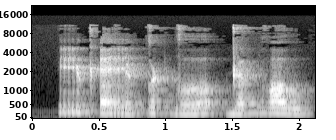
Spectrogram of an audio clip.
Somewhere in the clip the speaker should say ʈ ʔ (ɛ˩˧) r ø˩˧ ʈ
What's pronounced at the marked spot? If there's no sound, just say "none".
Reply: ɛ˩˧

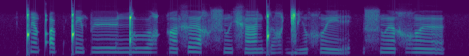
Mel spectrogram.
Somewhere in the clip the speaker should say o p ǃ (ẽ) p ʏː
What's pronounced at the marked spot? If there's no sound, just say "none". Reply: ẽ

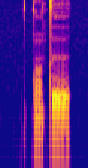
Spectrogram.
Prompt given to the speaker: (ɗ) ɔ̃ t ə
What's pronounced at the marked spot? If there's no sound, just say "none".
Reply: t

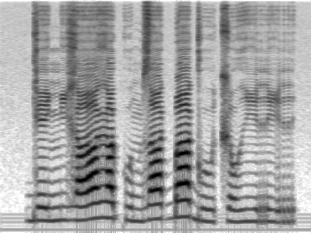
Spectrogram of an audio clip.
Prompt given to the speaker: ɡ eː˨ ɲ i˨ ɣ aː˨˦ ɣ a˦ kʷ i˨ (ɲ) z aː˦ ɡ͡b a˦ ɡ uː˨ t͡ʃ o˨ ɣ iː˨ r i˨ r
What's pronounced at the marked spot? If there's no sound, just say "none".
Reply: m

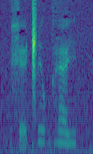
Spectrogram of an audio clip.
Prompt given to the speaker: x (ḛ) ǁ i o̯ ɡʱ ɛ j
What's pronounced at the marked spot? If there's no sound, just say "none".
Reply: ḛ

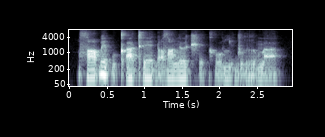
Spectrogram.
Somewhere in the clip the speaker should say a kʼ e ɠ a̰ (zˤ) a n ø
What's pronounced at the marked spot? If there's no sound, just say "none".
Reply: zˤ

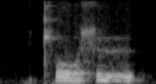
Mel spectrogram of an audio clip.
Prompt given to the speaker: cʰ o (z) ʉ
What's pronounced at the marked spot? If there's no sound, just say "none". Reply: ɬ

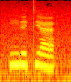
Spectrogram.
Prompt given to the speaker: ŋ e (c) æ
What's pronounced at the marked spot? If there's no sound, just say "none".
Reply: tʲ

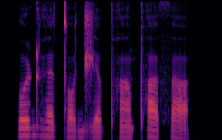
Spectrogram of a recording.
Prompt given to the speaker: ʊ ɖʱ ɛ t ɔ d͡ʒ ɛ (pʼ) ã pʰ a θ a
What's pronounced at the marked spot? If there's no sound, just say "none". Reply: pʰ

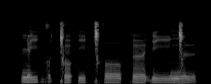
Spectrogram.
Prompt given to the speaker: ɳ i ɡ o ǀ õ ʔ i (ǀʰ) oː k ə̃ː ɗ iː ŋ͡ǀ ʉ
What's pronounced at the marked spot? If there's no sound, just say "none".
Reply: ǀʰ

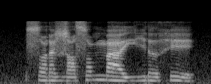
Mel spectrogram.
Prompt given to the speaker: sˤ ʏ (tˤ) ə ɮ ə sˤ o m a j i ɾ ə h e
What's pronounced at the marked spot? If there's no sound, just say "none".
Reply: ɾ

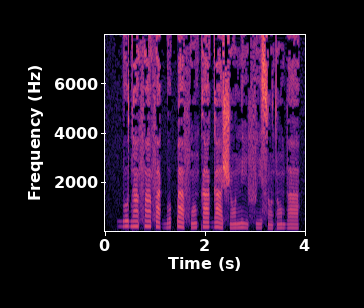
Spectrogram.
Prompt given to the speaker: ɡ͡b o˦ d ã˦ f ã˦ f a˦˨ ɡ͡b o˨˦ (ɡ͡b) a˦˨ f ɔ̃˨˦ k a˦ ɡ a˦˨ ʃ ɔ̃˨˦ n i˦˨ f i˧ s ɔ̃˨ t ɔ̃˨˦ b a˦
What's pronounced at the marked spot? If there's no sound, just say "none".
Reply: k͡p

